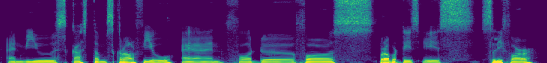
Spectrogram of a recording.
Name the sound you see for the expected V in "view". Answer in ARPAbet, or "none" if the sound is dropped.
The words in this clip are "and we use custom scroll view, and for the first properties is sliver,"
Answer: F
